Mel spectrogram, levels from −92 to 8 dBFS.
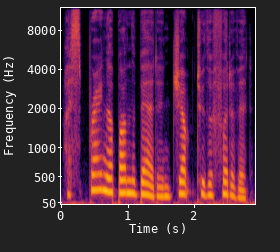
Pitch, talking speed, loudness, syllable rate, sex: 195 Hz, 270 wpm, -16 LUFS, 5.2 syllables/s, female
